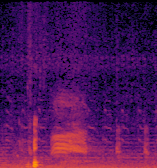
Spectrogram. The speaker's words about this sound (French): sur le toit de l'édifice, il y a quelques corbeaux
